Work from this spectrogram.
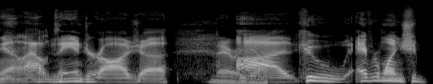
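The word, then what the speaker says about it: Alexandre Aja: AA uh film and alexand Ander aa oh sorry that was my bad pronunciation Alexander AA there uh who everyone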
